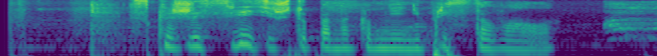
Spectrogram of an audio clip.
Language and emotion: Russian, angry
